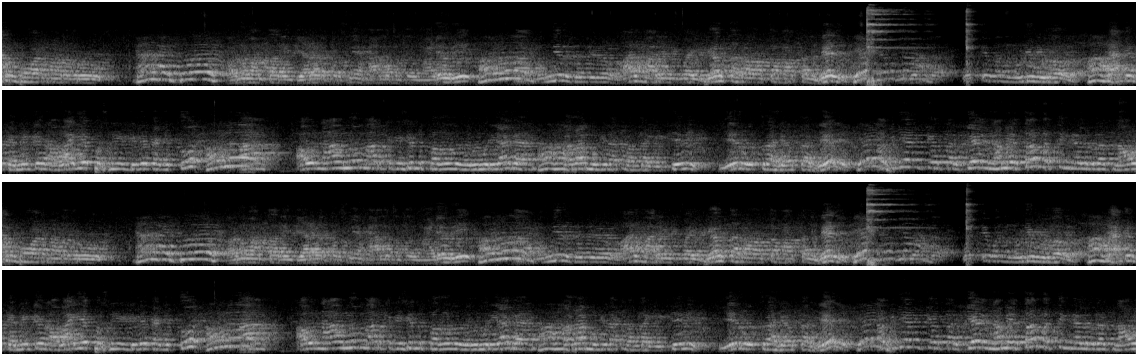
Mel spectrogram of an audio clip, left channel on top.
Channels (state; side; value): normal; both; correlation 0.26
